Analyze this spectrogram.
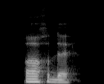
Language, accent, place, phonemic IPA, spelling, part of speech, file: French, France, Lyon, /ɔʁ də/, hors de, preposition, LL-Q150 (fra)-hors de.wav
- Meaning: out of, outside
